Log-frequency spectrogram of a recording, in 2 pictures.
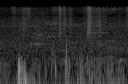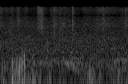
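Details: Pigeons kept on a city rooftop terrace with flowers in Izmit, Kocaeli. A few low, soft cooing phrases. A loud one comes near the start and another around the third second, with faint rustling and distant background noise.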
